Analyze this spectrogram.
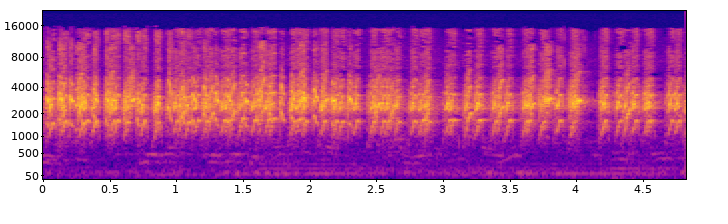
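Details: Agitated sooty-headed bulbul flock used for luring birds, pouring out rapid overlapping chirps in pulsing bursts, with faint low hum in the background.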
